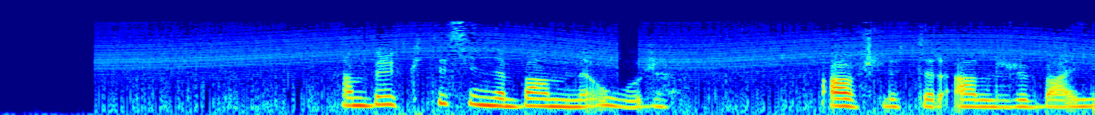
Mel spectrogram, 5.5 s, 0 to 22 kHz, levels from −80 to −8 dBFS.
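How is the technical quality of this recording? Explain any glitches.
The technical quality is poor, with two distinct faults.

Throughout the speech there is plainly audible MP3 compression, likely the cause of the dull, swirly character. Nothing is present above 11.2 kHz, where the encoder cut off the treble to save bits. Weak frequency components drop in and out between frames, giving a watery texture on sibilants and smeared consonant onsets. The amount of damage fits a low bitrate of around 48 kbps.

From 0.48 s to the end, computer activity noise sits under the speech. It is a buzzing pulse at roughly 150 per second, about 20 dB below the speech. The buzz comes from processor or peripheral load currents shifting the ground that the audio circuit shares with the computer. It follows the machine's activity rather than the talker, so it continues through pauses.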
